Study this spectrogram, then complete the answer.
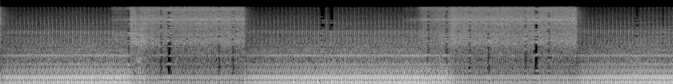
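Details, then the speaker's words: Ingersoll Rand 5 hp single-stage twin-cylinder 60-gal compressor, started with tank at about 50 psi and feeding an air cooler and moisture separator: steady pumping thump, constant motor hum and periodic hissing bursts while filling. Normal running. "tank pressure is about 50 psi so we won't be filling the entire tank it's been turned off so we'll go ahead and turn it on"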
